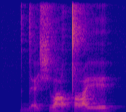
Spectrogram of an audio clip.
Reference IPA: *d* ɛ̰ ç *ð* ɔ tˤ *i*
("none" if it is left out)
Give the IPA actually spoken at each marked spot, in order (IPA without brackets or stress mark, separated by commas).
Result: d, ð, e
